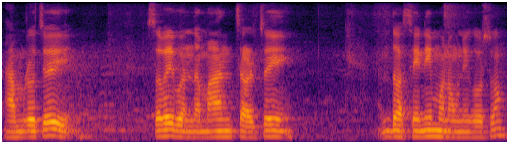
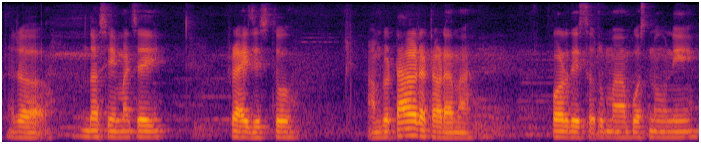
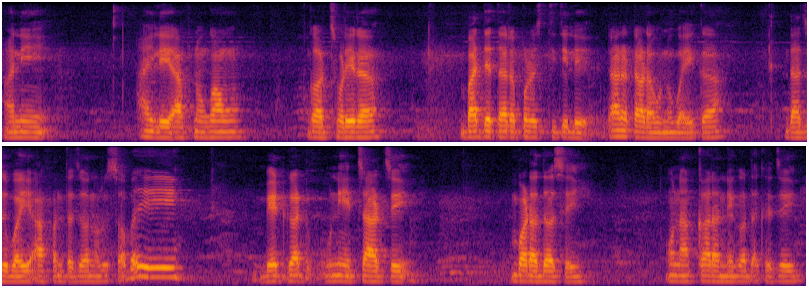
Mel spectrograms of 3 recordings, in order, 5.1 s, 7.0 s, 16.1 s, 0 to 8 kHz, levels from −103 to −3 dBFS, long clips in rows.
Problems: none marked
